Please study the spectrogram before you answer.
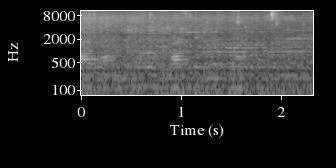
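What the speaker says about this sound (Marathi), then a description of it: "आता आपण ह्याच्यामध्ये गरम पाणी ॲड करणार आहोत" Hot water is poured into a pot of Agri Koli-style dried fish curry, giving a steady, low rushing and splashing that runs without a break throughout.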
